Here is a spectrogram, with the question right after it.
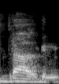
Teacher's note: Você pode perceber que o volume aumenta, depois ele abaixa bruscamente e sobe um pouco. Isso dá um som bem rígido, assim, para a fala.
